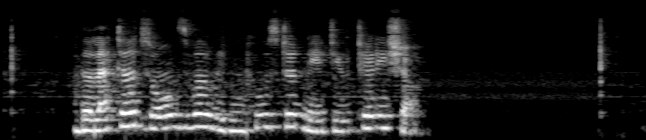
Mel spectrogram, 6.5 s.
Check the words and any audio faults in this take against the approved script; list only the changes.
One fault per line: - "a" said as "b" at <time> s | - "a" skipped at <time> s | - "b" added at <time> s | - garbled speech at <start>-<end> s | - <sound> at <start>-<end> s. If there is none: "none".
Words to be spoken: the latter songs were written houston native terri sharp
none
